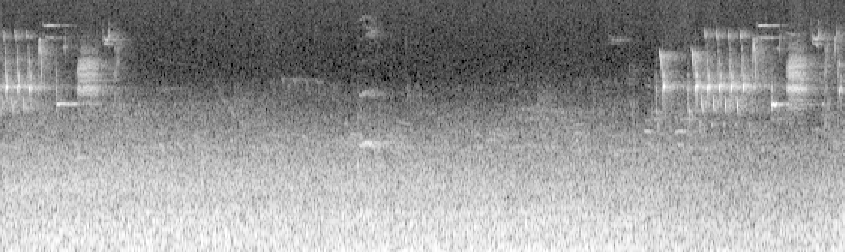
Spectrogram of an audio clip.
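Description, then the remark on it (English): Sandhill crane calls come in two short rattling bursts, one at the start and another near the end, set against a steady broad wash of distant industrial or construction rumble and noise. “Oh, here's our sandhill green.”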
